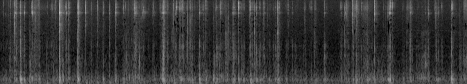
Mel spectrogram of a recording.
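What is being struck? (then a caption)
Quilted faux leather backpack. Long orange acrylic nails tap and scratch the quilted surface and zipper area of a small black quilted faux leather (vinyl) mini backpack with a cat-face front panel, its hollow, soft body resting on the floor. The result is a quiet, dense patter of short, dry clicks and soft scratches. Some sharper taps stand out above a low, muffled body.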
